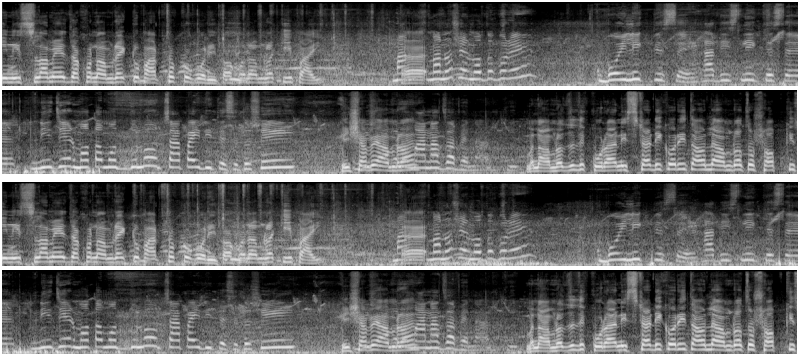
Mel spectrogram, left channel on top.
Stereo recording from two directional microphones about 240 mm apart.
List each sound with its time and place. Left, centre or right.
0.0 s speech: centre
2.1 s speech: right; by 4.3 s centre
4.3 s speech: centre
6.1 s speech: left
7.7 s speech: left
9.6 s speech: left
11.3 s speech: centre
